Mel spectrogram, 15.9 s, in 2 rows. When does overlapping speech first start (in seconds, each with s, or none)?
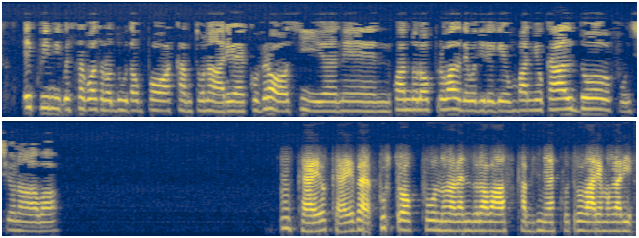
none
